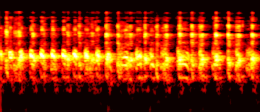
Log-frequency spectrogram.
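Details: Chukar partridge calling: a rapid, steady run of short clucking chuk notes, about four per second, overlapping and dense as if from more than one bird, with harsher notes toward the end.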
